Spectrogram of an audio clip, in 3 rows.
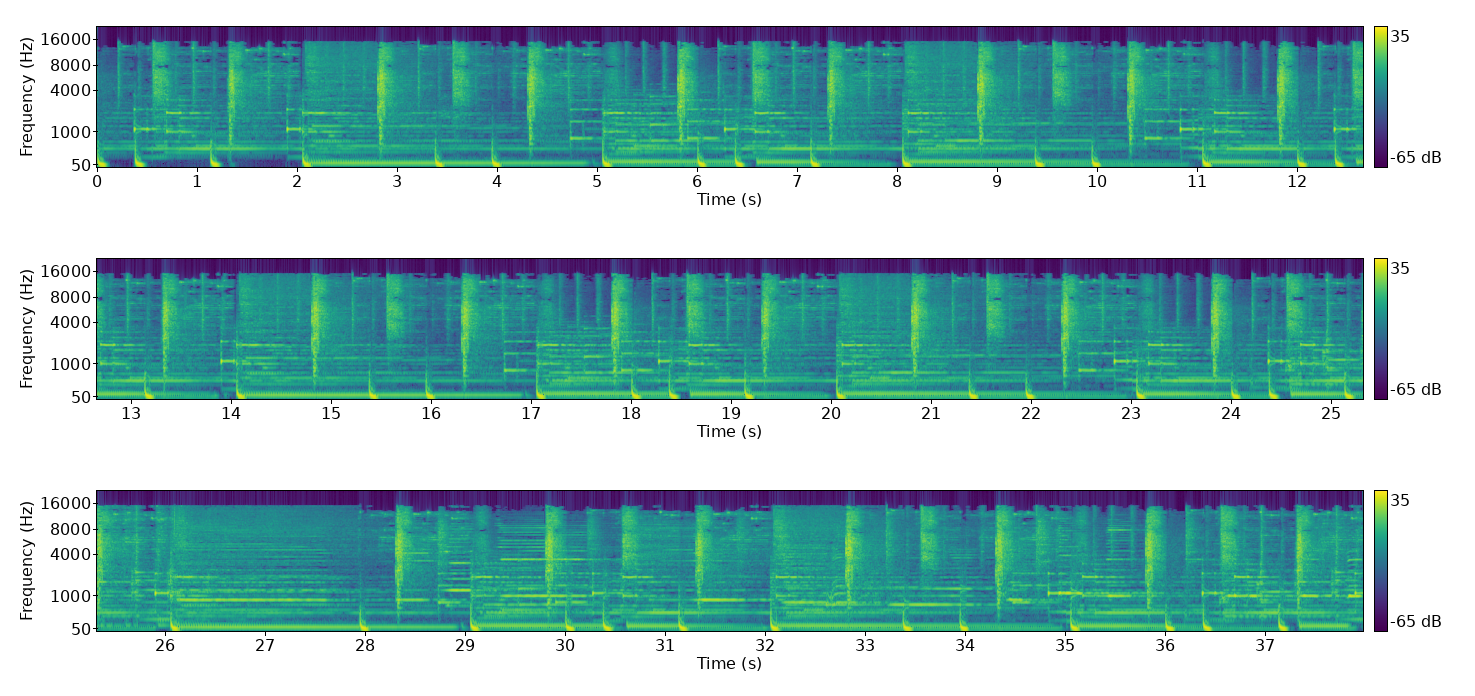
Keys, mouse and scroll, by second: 2.3 shift+click, 13.5-14.8 click, 23.8 click, 33.5 click, 35.4 shift+click.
